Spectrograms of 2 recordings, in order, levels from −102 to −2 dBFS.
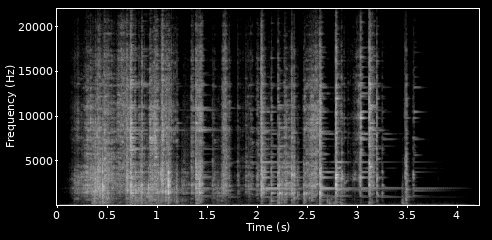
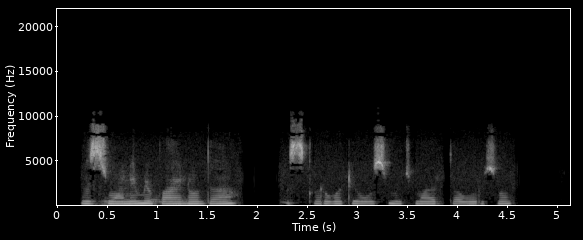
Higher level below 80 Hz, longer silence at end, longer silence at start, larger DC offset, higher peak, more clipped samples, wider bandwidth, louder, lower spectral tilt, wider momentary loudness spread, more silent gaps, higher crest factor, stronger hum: first, -66 dBFS vs under -90 dBFS; about the same, 0.65 s vs 0.6 s; about the same, 0.15 s vs 0.25 s; neither; first, -6 dBFS vs -22 dBFS; neither; first, over 20 kHz vs 10 kHz; first, -31 LUFS vs -39 LUFS; second, 2.5 dB/octave vs -0.5 dB/octave; second, 15 LU vs 20 LU; second, none vs 1.86-2.19 s, 3.87-3.93 s; first, 30 dB vs 22 dB; neither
